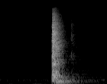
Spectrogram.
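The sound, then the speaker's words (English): A single sharp pop of an airsoft gun fired into a trash can, a sudden bright crack that decays quickly, heard alone with no talking. “Put some money on the table, and I'll take a shot at it. Like, take a shot into the trash can. Okay, everybody cover your eyes.”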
